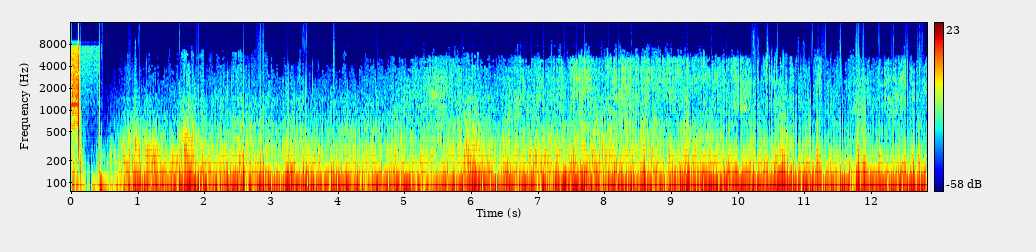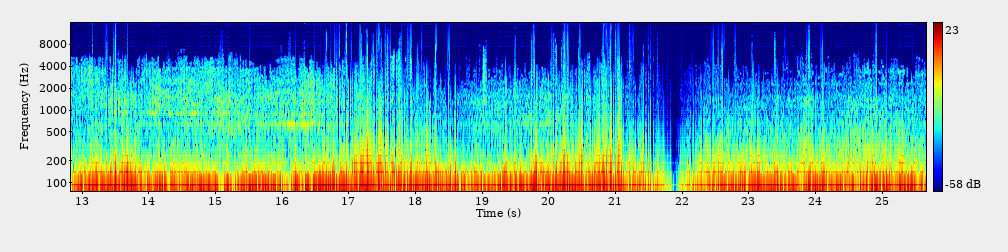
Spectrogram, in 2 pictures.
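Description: Strong gusting wind buffets the microphone at Kagoshima Airport, a loud continuous low rumble that surges and eases, with faint aircraft noise beneath and a brief lull near the end.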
